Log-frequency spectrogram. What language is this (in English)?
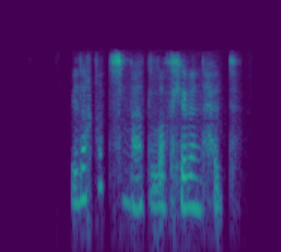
Kabyle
